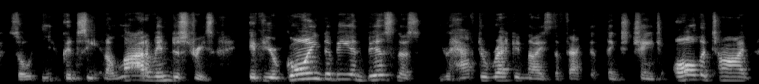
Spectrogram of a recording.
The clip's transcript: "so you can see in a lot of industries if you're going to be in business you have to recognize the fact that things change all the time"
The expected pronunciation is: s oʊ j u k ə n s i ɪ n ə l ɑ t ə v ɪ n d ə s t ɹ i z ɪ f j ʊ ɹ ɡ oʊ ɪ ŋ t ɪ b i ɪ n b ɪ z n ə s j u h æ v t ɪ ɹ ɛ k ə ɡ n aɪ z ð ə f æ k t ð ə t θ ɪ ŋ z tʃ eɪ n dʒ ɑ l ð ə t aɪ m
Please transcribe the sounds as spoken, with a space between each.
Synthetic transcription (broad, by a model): s oʊ j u k ə n s i ɪ n ə l ɑ t ə v ɪ n d ə s t ɹ i z ɪ f j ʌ ɹ ɡ oʊ ɪ ŋ t ɪ b i ɪ n b ɪ z n ə s j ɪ h æ f t ɪ ɹ ɛ k ə ɡ n aɪ z ð ə f æ k ð ə t θ ɪ ŋ z tʃ eɪ n dʒ ɑ l ð ə t aɪ m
